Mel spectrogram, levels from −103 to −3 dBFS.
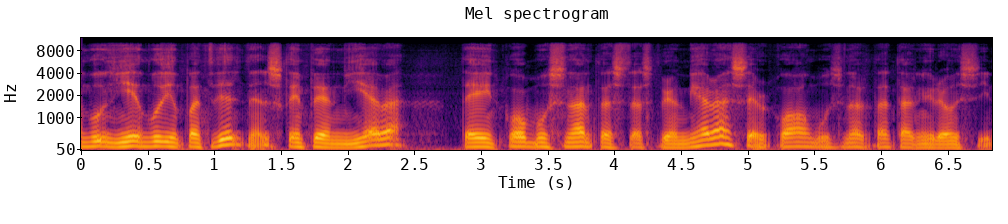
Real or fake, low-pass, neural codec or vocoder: fake; 9.9 kHz; autoencoder, 22.05 kHz, a latent of 192 numbers a frame, VITS, trained on many speakers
